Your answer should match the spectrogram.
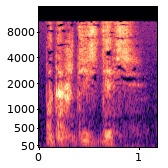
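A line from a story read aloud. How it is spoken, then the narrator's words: Whispering man. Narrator (Russian): шепнул барон служанке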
